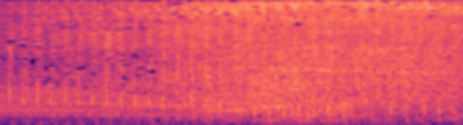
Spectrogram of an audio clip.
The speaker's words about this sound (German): Viele Hubschrauber fliegen in dieser Woche über unsere Köpfe. Das hat auch einen guten Grund. Der Nachwuchs lernt zu fliegen. Die Polizei bildet ihre künftigen Pilotinnen und Piloten aus, die dann zusammen in Formation über deutsche Städte fliegen.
